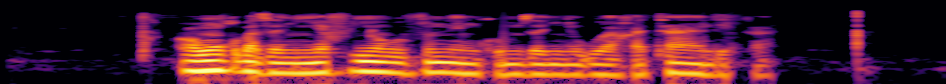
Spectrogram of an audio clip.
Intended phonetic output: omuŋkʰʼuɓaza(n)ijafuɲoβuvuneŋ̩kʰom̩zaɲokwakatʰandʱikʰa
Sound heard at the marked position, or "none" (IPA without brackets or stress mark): ɲ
